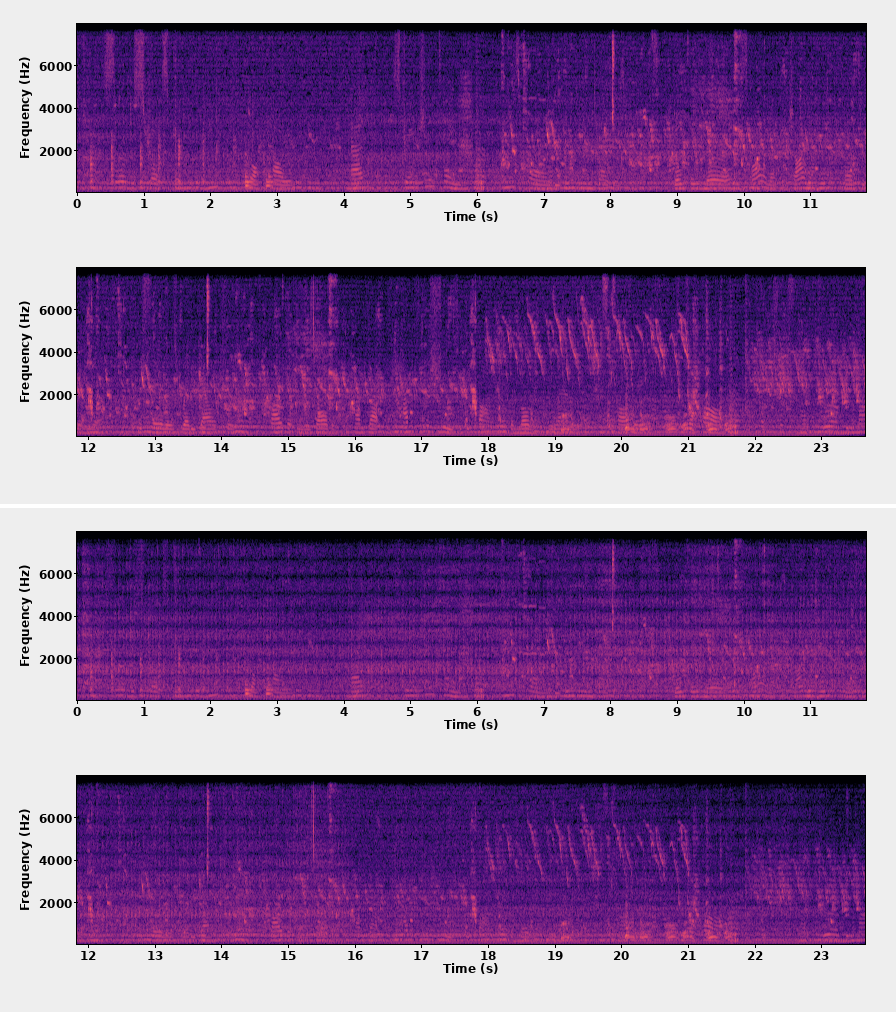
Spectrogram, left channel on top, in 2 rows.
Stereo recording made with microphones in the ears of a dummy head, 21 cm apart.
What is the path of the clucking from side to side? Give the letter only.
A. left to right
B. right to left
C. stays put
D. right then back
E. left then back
C.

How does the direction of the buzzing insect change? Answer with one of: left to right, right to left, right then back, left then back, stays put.
right then back.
